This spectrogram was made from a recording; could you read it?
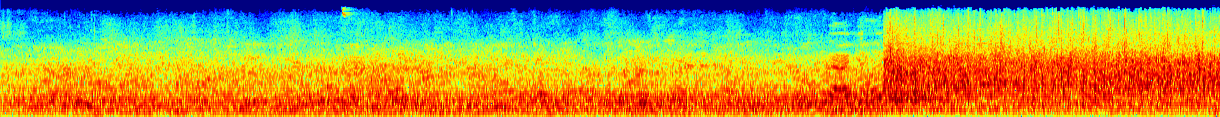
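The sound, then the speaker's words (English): A large concert hall audience, all standing, applauds steadily at the end of Berlioz's Symphonie Fantastique played by the LA Phil under Gustavo Dudamel: a dense wash of clapping with murmured crowd noise underneath, then the applause swells louder and brighter toward the end like a standing ovation. “This is the applause at the end of Berlioz Symphony Fantastique, played by the LA Phil, conducted by Gustavo Dudamel.”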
